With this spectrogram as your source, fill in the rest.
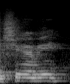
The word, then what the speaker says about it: chamois: very good very good shema so some people say shami chamois in german it's goms i speak german so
